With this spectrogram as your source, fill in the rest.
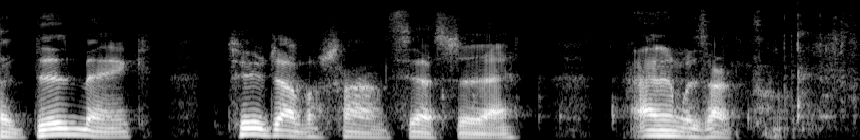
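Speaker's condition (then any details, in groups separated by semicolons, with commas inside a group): Brain injury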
